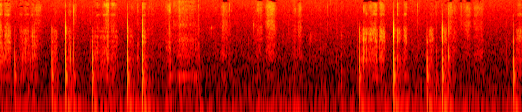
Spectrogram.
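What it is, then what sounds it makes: Stylus tapping and scratching on a glass tablet screen. A hand writes equations with a white plastic stylus on the flat, solid glass touchscreen of a tablet. Many small, sharp tip taps mix with soft scratching strokes across the glass. The sounds are quiet, dry and close, dying away almost at once.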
